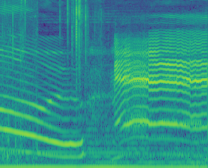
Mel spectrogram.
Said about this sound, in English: Oh, what a scream. That's gotta hurt. Ah, yep. The nettle stung the goat.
